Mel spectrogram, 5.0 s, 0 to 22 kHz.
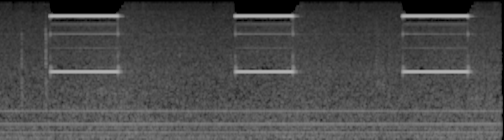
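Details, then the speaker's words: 1981 Bally Midway Omega Race PCB: multimeter continuity beeps, three clean high beeps on the pins of a bad socket, checking the shared bus between two ROMs; continuity confirmed on each pin checked. "but that's the beep you can hear the beep you know maybe I should put this right here or something if I that might be a little closer okay good just going down down the pins"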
